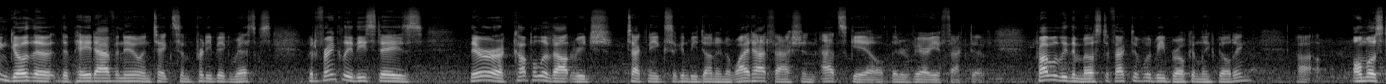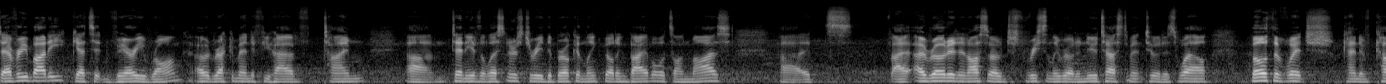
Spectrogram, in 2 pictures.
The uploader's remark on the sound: In this podcast recorded at Pubcon Las Vegas 2014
